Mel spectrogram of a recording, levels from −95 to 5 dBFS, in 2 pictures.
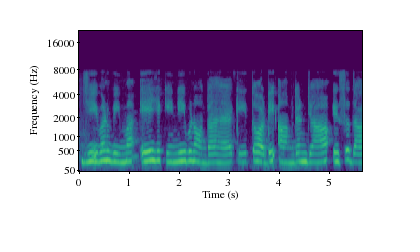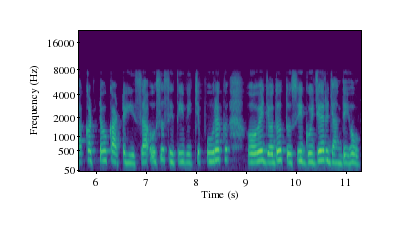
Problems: none marked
